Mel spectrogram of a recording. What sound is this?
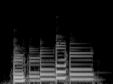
guitar chromatic 4
apstract, acid, pattern, funk, jazzy, fusion, licks, jazz, lines, groovie, guitar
